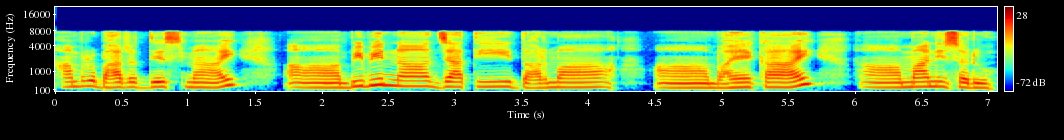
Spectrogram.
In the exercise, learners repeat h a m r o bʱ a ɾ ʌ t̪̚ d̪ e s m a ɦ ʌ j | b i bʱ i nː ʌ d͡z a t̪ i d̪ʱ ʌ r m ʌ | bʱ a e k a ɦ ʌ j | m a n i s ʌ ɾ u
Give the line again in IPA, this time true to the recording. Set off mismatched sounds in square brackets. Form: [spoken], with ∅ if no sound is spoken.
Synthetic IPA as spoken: h a m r o bʱ a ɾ ʌ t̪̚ d̪ e s m a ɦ ʌ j | b i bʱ i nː ʌ d͡z a t̪ i d̪ʱ ʌ r m ʌ | bʱ [ʌ] e k a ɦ ʌ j | m a n i s ʌ ɾ u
